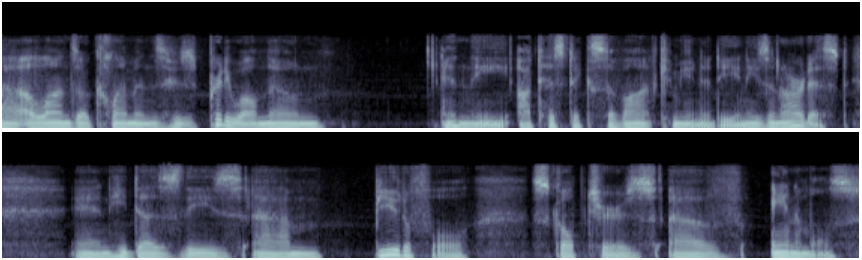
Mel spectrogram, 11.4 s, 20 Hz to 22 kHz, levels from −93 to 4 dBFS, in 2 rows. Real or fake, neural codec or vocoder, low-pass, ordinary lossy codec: real; none; 7.2 kHz; AAC, 48 kbps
